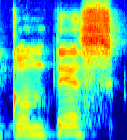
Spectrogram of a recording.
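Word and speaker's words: Contés: Mi nombre es Miguel Contes, con acento en la E y nos vemos en la próxima.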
